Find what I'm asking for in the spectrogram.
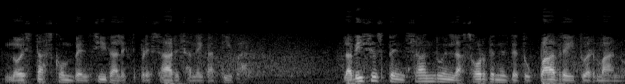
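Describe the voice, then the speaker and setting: Guy playing earnest mexican husband in old radionovela, lowish voice, formal and persuasive, bit of background noise. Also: lively intonation, a little mellow, natural voice. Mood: insistent. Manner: measured, persuasive, formal diction. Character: earnest young husband, bandit's son, pleading with his wife. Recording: noisy vintage radio drama recording.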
